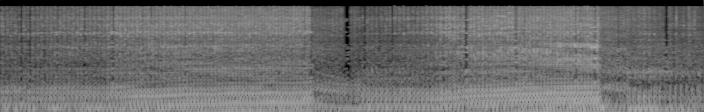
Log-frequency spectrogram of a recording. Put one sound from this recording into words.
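Tyres crunch and skid on dirt and gravel.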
